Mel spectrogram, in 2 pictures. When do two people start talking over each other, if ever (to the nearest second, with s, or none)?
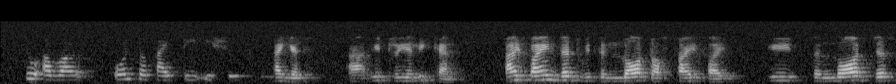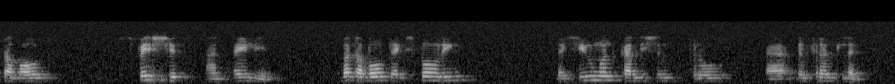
none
